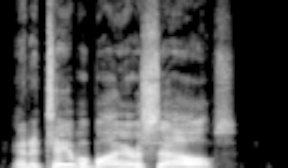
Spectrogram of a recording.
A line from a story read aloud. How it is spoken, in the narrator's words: Tanea shouted over the terrible music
